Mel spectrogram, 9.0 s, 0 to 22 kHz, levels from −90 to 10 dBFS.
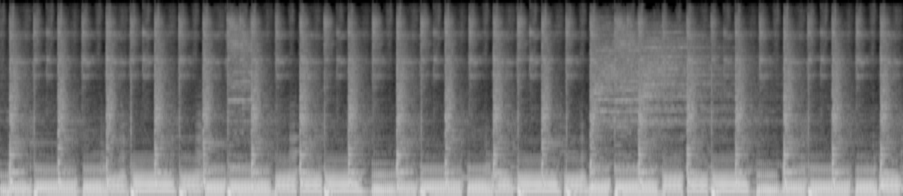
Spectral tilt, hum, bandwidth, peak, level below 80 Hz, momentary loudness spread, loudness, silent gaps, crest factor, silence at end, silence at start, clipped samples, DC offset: -5.5 dB/octave; none; over 20 kHz; 0 dBFS; -20 dBFS; 2 LU; -15 LUFS; none; 12 dB; 0 s; 0 s; under 0.1%; under 0.1%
